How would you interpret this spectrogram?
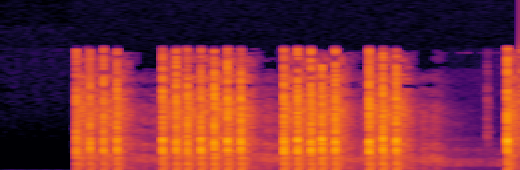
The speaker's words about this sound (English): Would you roll out machine gun number one, please?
